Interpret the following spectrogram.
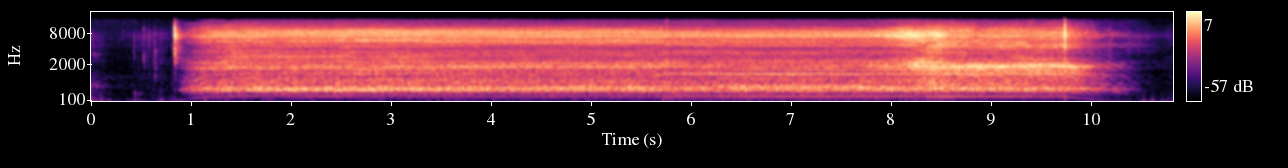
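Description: Handheld embossing heat gun switched on with a click about a second in: its fan motor spins up quickly to a steady hum over a loud rush of blown air. It is switched off just before the end, the hum falling away.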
